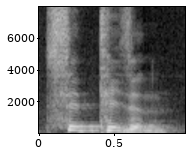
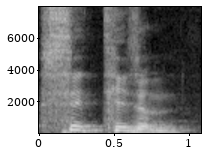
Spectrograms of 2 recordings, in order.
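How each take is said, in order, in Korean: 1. 강세는 두 번째 음절에 있어요. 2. 강세는 두 번째 음절에 있어요.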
